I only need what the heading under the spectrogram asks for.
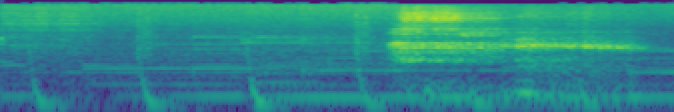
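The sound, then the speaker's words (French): A deep inhale during a breathing exercise: one long, breathy intake of air fills the second half, loud and rushing, over a steady low tonal background. “Encore une fois, je souffle. D'accord. Inspire.”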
